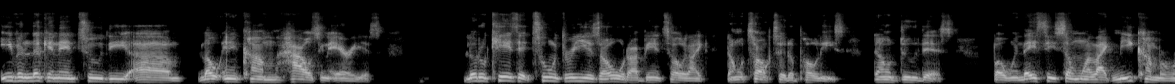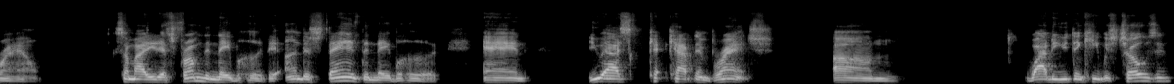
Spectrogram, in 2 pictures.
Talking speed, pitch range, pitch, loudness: 155 wpm, 105-160 Hz, 125 Hz, -23 LUFS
